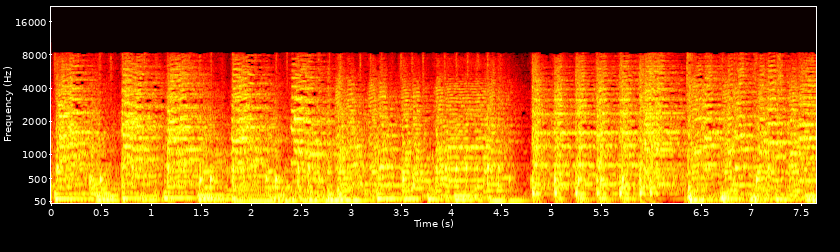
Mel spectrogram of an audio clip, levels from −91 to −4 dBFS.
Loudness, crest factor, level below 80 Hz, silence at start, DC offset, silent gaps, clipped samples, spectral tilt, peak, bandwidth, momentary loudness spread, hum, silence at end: -15 LUFS; 14 dB; -24 dBFS; 0 s; under 0.1%; none; under 0.1%; -4 dB/octave; 0 dBFS; 8.8 kHz; 4 LU; none; 0 s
